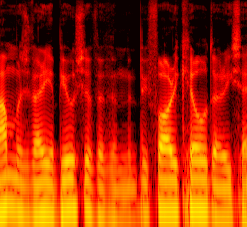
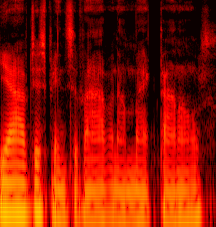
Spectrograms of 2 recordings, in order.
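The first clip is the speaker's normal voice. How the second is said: put-on flat-voiced delivery, lower and quieter; 3 semitones lower, 10 dB quieter than usual. Retelling home footage of Jeffrey Dahmer talking to his dad: imitating Jeffrey Dahmer. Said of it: "and he's like".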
